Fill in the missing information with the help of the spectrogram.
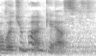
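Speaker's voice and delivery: high-pitched, curious question; retold eager curiosity. Bartender asking a customer about his podcast, eagerly curious. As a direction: pitch way up, keen to know.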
